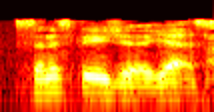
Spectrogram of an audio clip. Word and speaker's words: synesthesia: Synesthesia, yes. – Oh, it's like thin and then aesthesia, like... – Synesthesia, yes.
